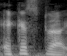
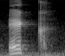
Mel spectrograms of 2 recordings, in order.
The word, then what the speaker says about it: extra: If I have to break it for your quick understanding, it's extra. It's extra. Now what mistake people do is they pronounce this as ekestra. So this is wrong. It's not ekestra, it's extra.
